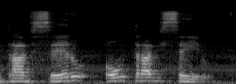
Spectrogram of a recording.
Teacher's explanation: Alteamento da vogal E e I em realizações pretônicas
